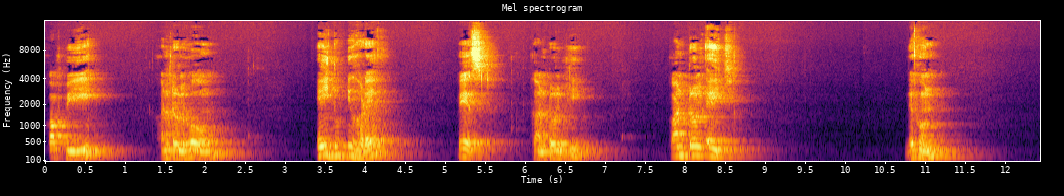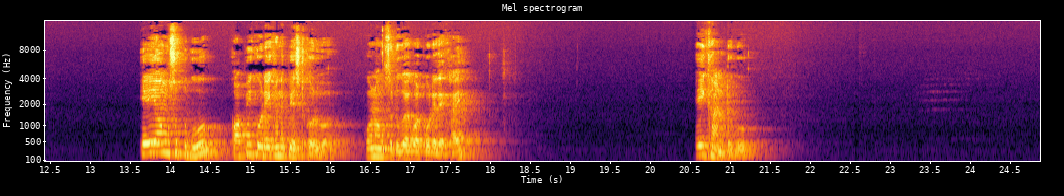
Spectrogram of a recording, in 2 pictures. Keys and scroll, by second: 1.6 ctrl+Home, 6.2 ctrl+v.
